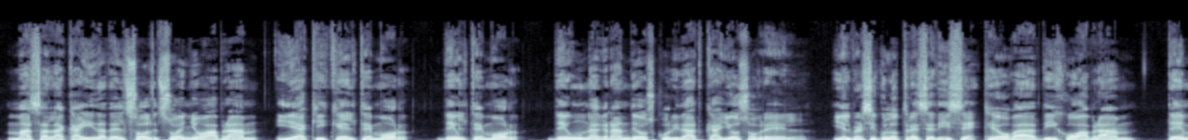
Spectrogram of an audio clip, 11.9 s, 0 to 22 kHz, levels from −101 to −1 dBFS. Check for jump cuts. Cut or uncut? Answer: cut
